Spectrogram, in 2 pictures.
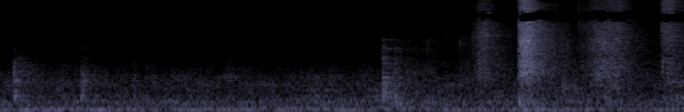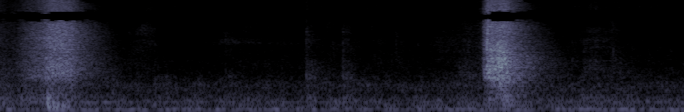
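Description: Small hand work at a workbench: a few brief scraping, rustling sounds, the loudest about six seconds in, over a low room hum.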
